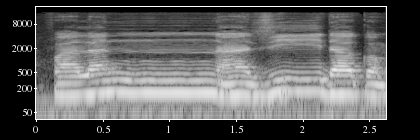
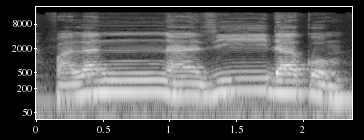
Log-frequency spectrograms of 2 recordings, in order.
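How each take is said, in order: Both takes have the same delivery.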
